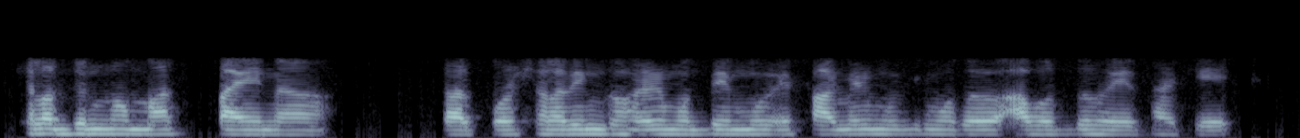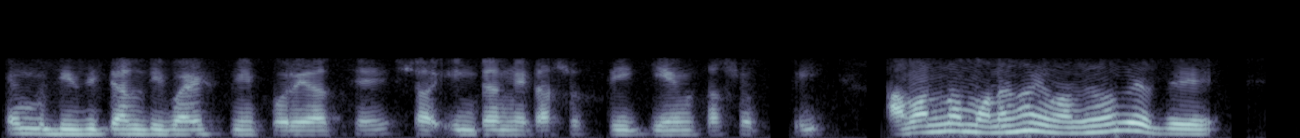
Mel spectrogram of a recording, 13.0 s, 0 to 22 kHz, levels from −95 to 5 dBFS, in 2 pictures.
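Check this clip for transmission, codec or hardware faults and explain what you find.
One fault is present: the whole clip has passed through the AMR narrowband mobile codec, and heavily. From start to finish nothing above about 3.8 kHz survives, and the speech comes out buzzy and synthetic, which fits one of the codec's low modes near 5.9 kbps. AMR-NB rebuilds the voice from a vocal-tract filter driven by a few pulses per 5 ms subframe, so at so few bits the excitation turns coarse. A spectrogram shows a hard ceiling at 3.8 kHz with smeared, blocky harmonics below it.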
